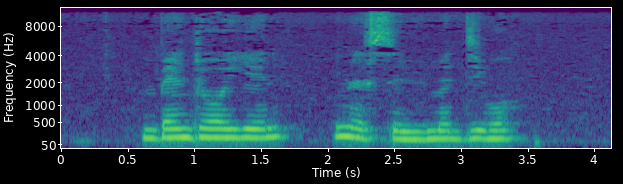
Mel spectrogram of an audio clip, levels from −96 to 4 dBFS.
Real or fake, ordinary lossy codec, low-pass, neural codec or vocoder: real; AAC, 32 kbps; 10.8 kHz; none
